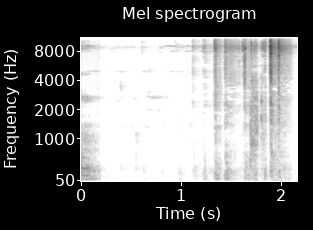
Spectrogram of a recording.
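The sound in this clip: Typing on a computer keyboard: after a short low thump and a quiet gap, a rapid, dense patter of key clicks builds and keeps going, moderately loud, with no talk over it.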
